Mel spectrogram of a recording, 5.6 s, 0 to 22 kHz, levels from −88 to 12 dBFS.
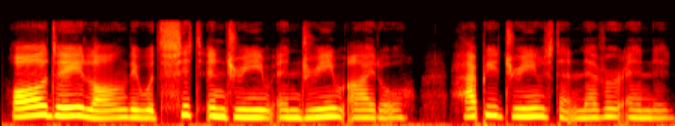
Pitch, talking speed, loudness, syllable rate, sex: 215 Hz, 170 wpm, -17 LUFS, 3.9 syllables/s, female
